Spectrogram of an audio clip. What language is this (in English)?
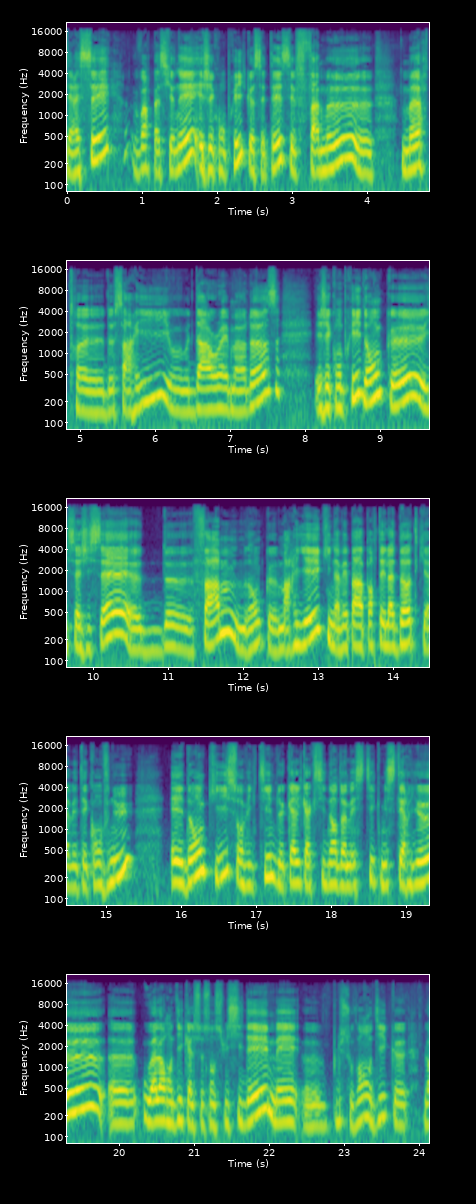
French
